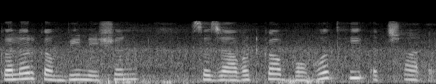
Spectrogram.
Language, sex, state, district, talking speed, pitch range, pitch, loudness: Hindi, female, Punjab, Fazilka, 110 wpm, 200-235 Hz, 215 Hz, -16 LUFS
